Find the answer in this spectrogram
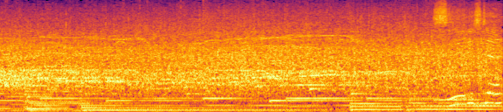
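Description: Band playing the slow instrumental introduction to a country Christmas song: sustained chords over bass notes that change every second or few, with a brief high shimmer near the end.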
